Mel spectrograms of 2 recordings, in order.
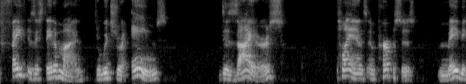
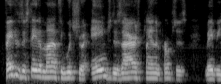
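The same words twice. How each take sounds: First: It is read slowly. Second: It is read at normal speed.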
